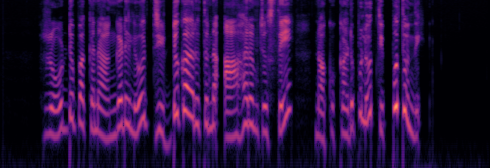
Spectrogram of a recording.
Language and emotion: Telugu, disgusted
